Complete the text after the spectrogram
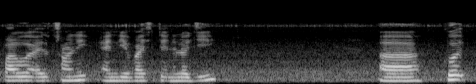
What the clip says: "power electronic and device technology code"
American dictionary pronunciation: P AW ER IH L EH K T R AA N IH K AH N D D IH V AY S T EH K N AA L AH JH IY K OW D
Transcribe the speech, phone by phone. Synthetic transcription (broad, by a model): P AW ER IH L EH K T R AA N IH K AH N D D IH V AY S T EH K N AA L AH JH IY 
